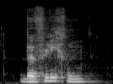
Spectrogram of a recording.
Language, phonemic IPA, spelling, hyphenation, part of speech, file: Dutch, /ˌbəˈvli.ɣə(n)/, bevliegen, be‧vlie‧gen, verb, Nl-bevliegen.ogg
- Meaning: 1. to fly upon 2. to travel across by flying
